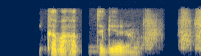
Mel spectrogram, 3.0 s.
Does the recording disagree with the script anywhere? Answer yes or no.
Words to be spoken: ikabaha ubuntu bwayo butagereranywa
yes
